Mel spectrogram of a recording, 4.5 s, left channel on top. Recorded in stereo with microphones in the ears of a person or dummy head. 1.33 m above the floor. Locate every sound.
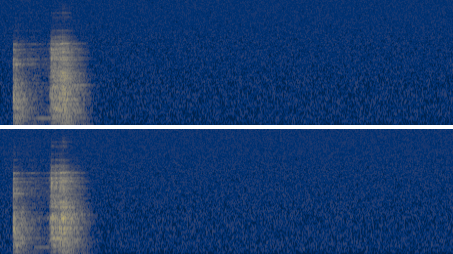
0.1 s dishes clattering: 5° right (ahead or behind), 7 m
